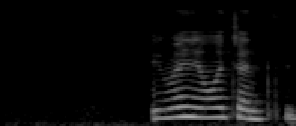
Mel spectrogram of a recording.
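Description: A young woman speaks up suddenly and loudly, close by.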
